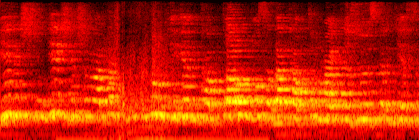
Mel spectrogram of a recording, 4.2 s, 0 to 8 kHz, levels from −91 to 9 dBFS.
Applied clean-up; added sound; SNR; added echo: neural separator model SepFormer DNS4.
